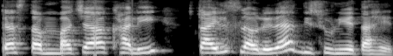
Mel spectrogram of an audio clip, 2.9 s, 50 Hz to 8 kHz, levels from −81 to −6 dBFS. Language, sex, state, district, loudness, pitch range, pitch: Marathi, female, Maharashtra, Nagpur, -13 LUFS, 220-255 Hz, 235 Hz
